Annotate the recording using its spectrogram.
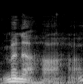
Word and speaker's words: Minnehaha: Oh, is that how you pronounce it? Minnehaha. – Yes.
